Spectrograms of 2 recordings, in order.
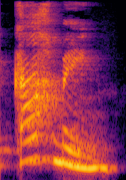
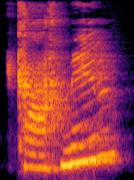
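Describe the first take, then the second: First: "Carmen" with the Portuguese aspirated R and a nasal ending. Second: "Carmen" with an American R and a clear final N; English Carmen. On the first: Teacher showing Portuguese "Carmen" against the English one. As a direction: say "Carmen" as a Brazilian would. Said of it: "em português". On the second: Teacher showing English "Carmen" against the Portuguese one. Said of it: "em inglês". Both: Shown as a demonstration.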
